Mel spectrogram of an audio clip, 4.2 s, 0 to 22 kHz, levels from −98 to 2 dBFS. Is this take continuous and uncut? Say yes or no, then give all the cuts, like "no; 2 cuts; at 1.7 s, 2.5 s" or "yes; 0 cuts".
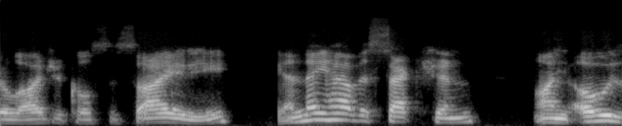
no; 1 cut; at 1.9 s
